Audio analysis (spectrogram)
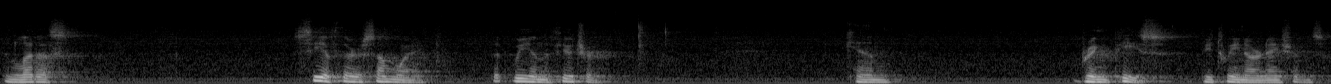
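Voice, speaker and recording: A man leading worship in a solemn sermon style, speaking deliberately in short phrases with long pauses. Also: lowish voice, dark tone. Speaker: worship leader. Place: large congregation hall. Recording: echoey reverberant hall with background noise.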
